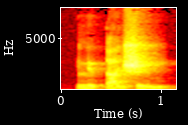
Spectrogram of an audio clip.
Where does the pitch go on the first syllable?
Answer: low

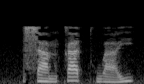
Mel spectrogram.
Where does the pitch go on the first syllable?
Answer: low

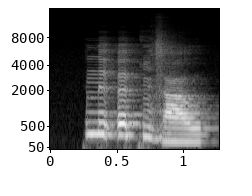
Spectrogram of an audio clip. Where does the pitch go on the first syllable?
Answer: falling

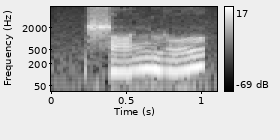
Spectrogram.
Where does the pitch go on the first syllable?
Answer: rising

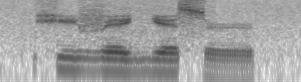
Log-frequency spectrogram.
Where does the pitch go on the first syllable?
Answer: high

